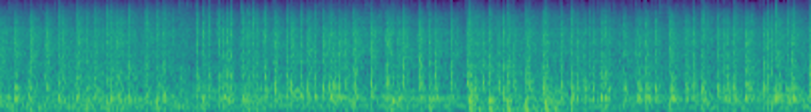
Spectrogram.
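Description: Automatic gunfire in rapid, continuous bursts, the shots coming close together without a break.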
